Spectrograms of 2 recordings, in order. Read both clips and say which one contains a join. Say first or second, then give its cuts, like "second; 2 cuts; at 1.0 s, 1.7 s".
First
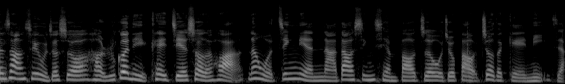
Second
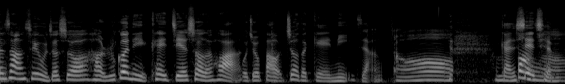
second; 2 cuts; at 2.4 s, 4.5 s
